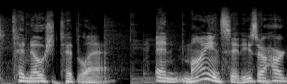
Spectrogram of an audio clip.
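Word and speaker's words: Tenochtitlan: It's Tenoshedlan. And Mayan cities are hard to pronounce too.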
